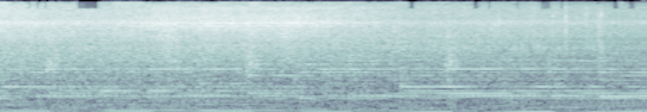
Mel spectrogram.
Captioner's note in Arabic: ضوضاء البخار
